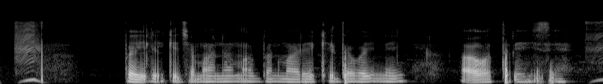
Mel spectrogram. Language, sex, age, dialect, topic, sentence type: Chhattisgarhi, male, 25-30, Eastern, agriculture, statement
